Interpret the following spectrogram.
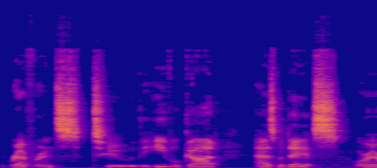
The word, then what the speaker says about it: Asmodeus: say the name again people have their own opinions on how it is pronounced I like as the dais because I watched the red wall cartoon and that's what the snake called himself and he was evil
